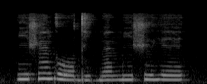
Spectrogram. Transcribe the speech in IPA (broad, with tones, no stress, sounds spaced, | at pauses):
i˧ ʃ ɛ̃˦ ɡ oː˨ d i˨ ɡ͡b ɛ̃˧ m i˧ ʃ ɨ˧ j e˧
